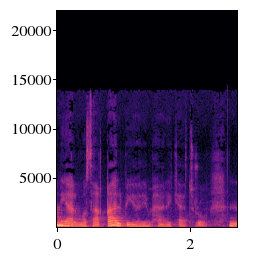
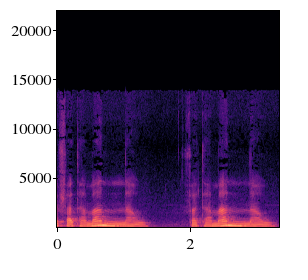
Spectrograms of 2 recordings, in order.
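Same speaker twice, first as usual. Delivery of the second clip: فتمنوا slow, stress on the syllable before the doubled نّ; stress on the mim; much slower than usual. Shown as a demonstration. Quran teacher slowly demonstrates word stress in فتمنوا. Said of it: "وزن کلمه بر قبل از اون مواضع سگانه میاد".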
